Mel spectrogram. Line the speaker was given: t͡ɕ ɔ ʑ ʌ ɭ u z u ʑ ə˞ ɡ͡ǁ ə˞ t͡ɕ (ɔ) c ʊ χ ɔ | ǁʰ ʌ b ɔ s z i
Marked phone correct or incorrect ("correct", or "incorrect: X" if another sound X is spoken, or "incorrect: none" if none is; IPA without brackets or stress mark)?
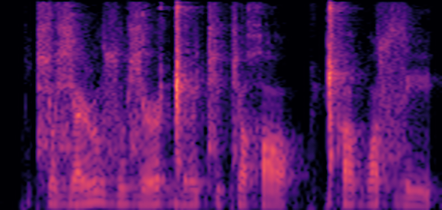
incorrect: ʊ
